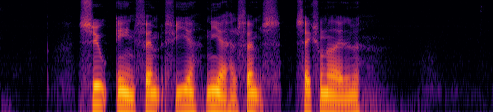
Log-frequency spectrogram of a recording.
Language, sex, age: Danish, male, 27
